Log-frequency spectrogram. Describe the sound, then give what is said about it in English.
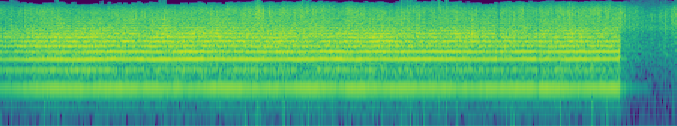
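A noon work whistle blasts one long, loud, steady tone rich in harmonics, holding for about four seconds before cutting off abruptly. “Herman went on working till the whistle blasted noon.”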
